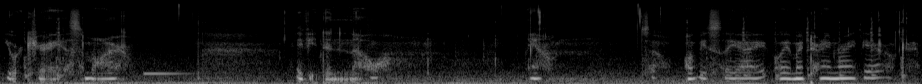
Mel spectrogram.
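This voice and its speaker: A woman's voice: high voice, little pitch movement, a little slow, pauses often, noisy background. A woman whispering her way through a game in a chatty, rambling ASMR style. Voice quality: breathy unvoiced whisper. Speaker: ASMR gaming creator. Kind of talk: whispered ASMR gameplay commentary.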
